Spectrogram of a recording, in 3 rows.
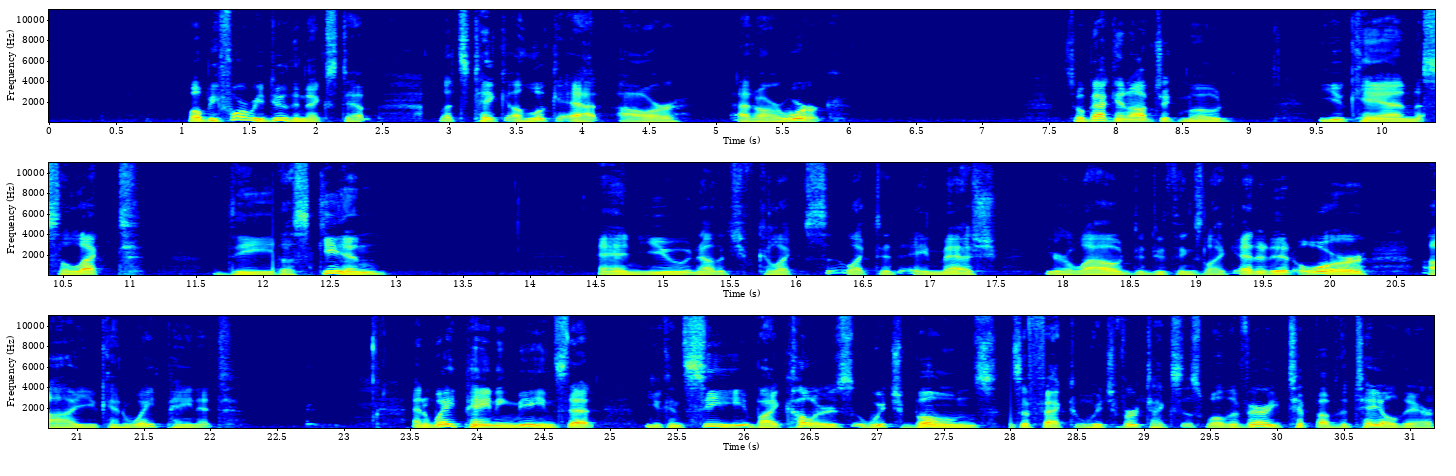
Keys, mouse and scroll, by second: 2.8-4.0 drag, 8.2 click, 10.3 click, 15.4-21.4 drag, 24.0-25.3 middle drag.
